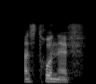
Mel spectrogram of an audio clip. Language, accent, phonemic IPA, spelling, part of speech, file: French, France, /as.tʁo.nɛf/, astronef, noun, LL-Q150 (fra)-astronef.wav
- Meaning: 1. spaceship, spacecraft 2. spaceship, spacecraft: starship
